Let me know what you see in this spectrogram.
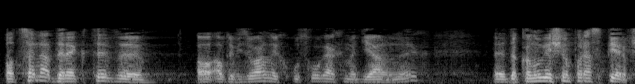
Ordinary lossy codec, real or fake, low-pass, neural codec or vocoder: MP3, 32 kbps; fake; 5.4 kHz; vocoder, 24 kHz, 100 mel bands, Vocos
